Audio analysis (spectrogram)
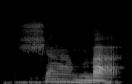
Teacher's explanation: So probably the nasal. This M can be syllable by itself, or it could be mba, a pre-nasalized stop.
